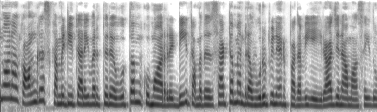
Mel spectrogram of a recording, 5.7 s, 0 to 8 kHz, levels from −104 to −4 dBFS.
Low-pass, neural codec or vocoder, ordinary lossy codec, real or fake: none; codec, 16 kHz, 4 kbps, X-Codec, HuBERT features, trained on balanced general audio; none; fake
